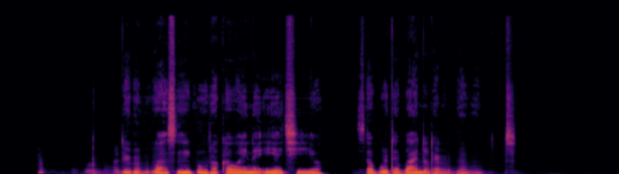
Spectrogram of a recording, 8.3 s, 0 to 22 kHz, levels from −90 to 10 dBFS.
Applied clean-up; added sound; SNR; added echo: neural mask model DeepFilterNet 3.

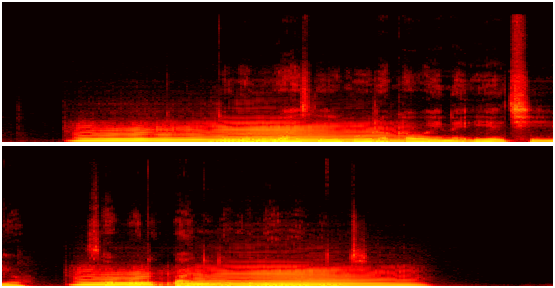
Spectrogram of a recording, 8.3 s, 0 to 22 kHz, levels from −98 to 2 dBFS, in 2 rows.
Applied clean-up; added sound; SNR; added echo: neural mask model RNNoise.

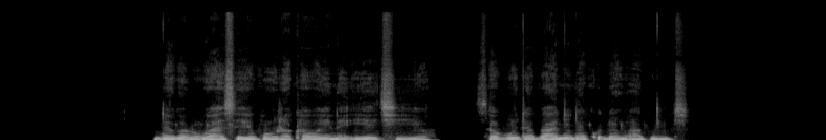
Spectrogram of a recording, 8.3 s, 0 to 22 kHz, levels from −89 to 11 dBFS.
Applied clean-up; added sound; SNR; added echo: neural mask model Resemble Enhance denoiser.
